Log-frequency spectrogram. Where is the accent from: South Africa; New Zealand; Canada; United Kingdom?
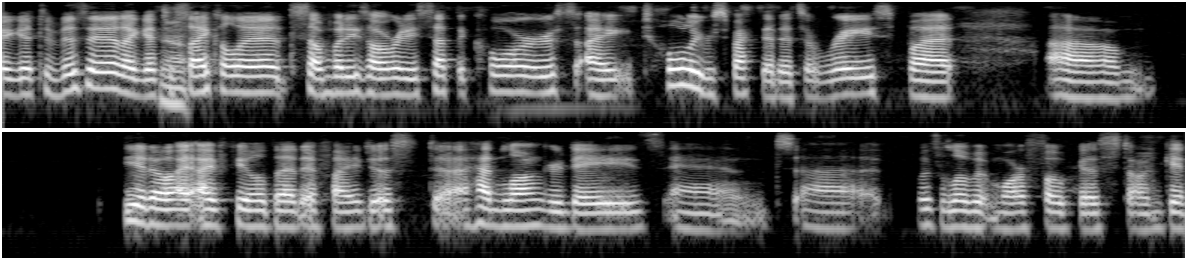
Canada; Pembroke, Ontario; born there; also born or lived in Petawawa / New Brunswick / Newfoundland; Well, I was born in the Pembroke Hospital, but my family lived in Petawawa and New Brunswick and Newfoundland.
